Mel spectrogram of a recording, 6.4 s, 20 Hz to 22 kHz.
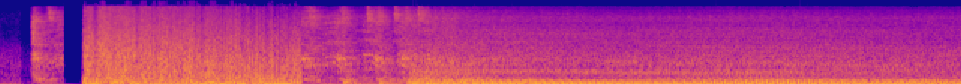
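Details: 2018 Harley-Davidson Road King Special V-twin, first start after installing and programming a Vance & Hines FP3 fuel management tuner: brief crank, then it catches and settles into a steady, even lumpy idle with no misses or knocks; running normally.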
